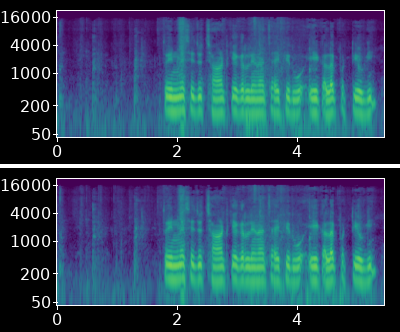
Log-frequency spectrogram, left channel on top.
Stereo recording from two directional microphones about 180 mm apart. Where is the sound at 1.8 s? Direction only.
5° left (ahead or behind).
